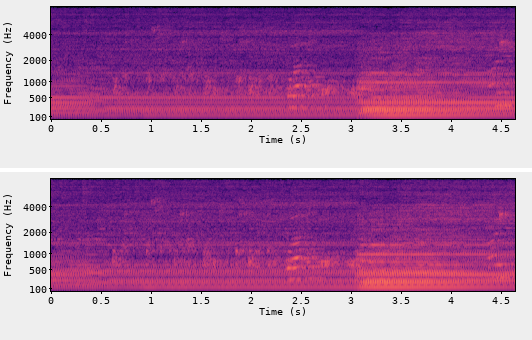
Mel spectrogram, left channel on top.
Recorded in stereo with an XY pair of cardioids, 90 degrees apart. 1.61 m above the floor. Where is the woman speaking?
55° right, 5 m.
